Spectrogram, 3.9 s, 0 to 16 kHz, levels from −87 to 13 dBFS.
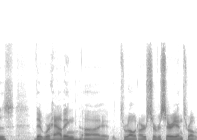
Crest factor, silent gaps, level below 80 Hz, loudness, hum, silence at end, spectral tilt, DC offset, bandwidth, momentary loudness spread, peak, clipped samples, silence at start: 18 dB; none; -62 dBFS; -36 LUFS; none; 0 s; -5 dB/octave; under 0.1%; 11.5 kHz; 11 LU; -18 dBFS; under 0.1%; 0 s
